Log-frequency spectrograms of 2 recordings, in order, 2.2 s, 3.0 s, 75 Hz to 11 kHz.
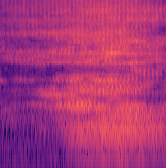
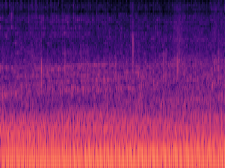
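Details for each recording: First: Red Camaro pulled from a field, first start on old fuel dumped in, ignition out so started via bit driver and 10 mm socket; high raspy scraping pulsing with engine speed as the cooling fan rubs its shroud. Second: Red Camaro revived from a field, warmed up, with a hole in the muffler: low even exhaust pulsing about four beats a second, steady without stumbles; idling well.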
